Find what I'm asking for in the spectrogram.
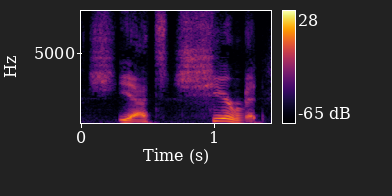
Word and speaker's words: Chirrut: I would say it's Chirrut. The spelling C-H-I hyphen capital R-U-T came from me asking Lucasfilm to clarify it because – everybody kind of pronounced it differently.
